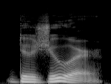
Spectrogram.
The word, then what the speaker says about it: du jour: the second word is you can pronounce that a few ways du jour various ways you could say do or duh it's an adjective from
